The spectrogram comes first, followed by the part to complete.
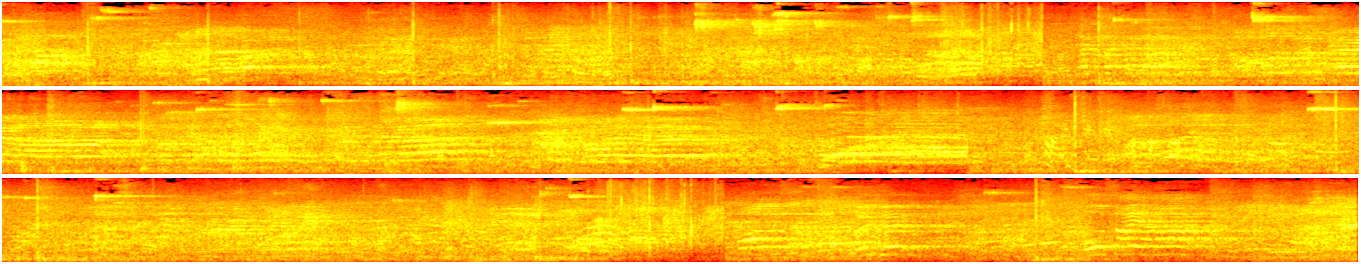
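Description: A live basketball game in an echoing sports hall: the ball dribbled and bouncing on the wooden court, short high sneaker squeaks, and players and spectators shouting throughout.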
